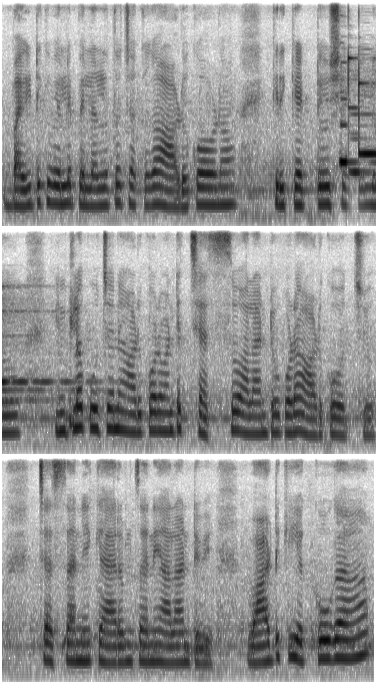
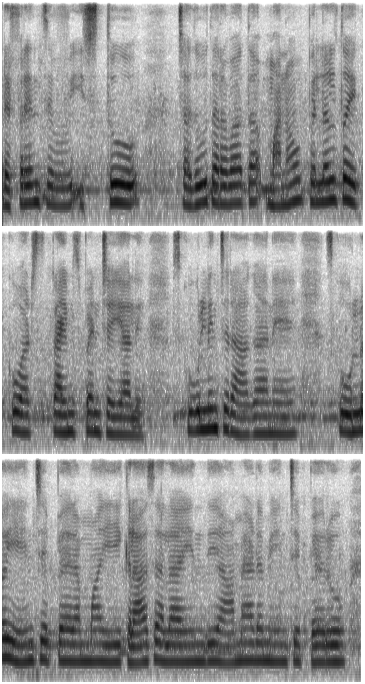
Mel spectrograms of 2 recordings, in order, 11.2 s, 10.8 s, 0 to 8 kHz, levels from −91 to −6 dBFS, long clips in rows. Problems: none marked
